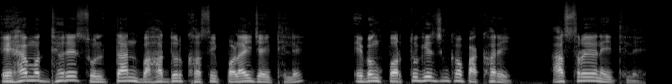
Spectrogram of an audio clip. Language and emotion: Odia, neutral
